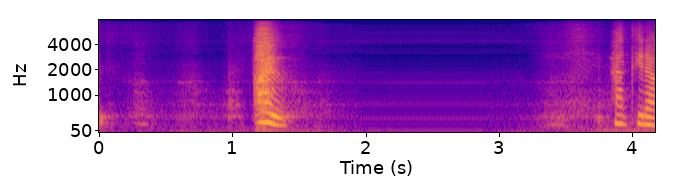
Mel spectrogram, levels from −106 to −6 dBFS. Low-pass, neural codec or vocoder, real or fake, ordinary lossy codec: none; codec, 16 kHz, about 1 kbps, DyCAST, with the encoder's durations; fake; none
